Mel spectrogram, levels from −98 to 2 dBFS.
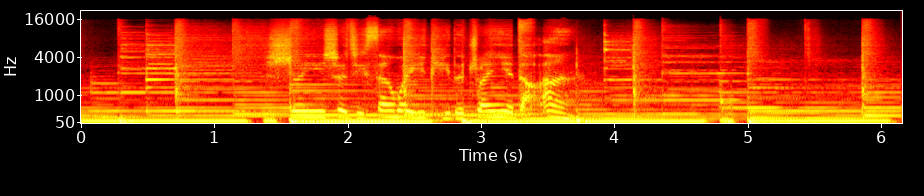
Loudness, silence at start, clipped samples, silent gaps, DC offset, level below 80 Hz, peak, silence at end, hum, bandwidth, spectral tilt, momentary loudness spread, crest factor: -16 LUFS; 0 s; under 0.1%; none; 0.2%; -20 dBFS; -2 dBFS; 0 s; none; 16.5 kHz; -5.5 dB/octave; 6 LU; 14 dB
